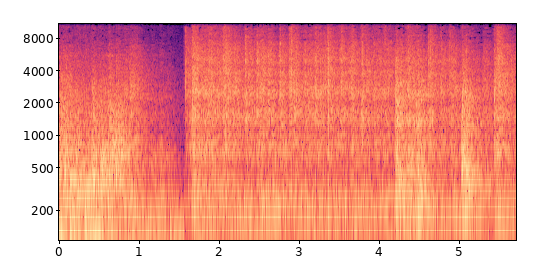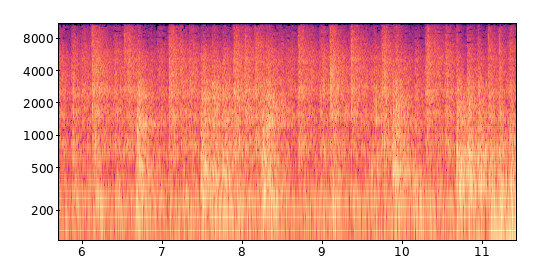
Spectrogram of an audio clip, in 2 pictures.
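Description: Live stage percussion: drums and barrel-shaped drums struck by hand or stick in a fast, dense run of knocks and thumps that thickens after about a second and a half, with stronger strikes about once a second.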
